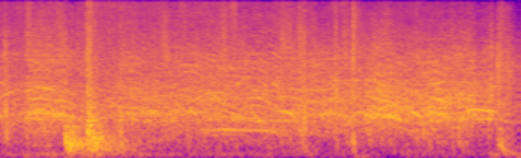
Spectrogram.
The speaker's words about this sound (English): Wilson grabs Philo around the waist and throws him against a parked sports car.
